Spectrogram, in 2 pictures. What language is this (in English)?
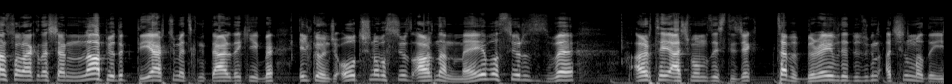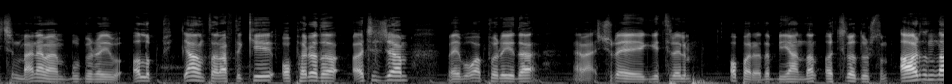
Turkish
